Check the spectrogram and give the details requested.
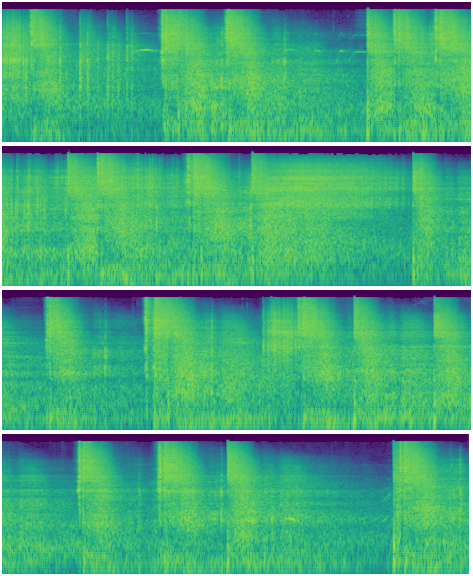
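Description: Professional aerial fireworks fired from racks of mortar tubes: a rapid, irregular string of sharp booms as shells launch and burst. Around the middle there is a dense hissing, crackling stretch between the booms.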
